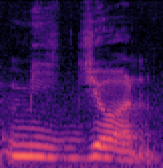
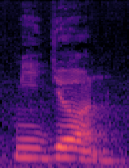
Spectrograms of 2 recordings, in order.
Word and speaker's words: millón: es el millón un millón aquí hay un poco de dificultad por la pronunciación de la doble l la doble l en español se pronuncia como una Dj en francés y una y hay diferentes variaciones en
